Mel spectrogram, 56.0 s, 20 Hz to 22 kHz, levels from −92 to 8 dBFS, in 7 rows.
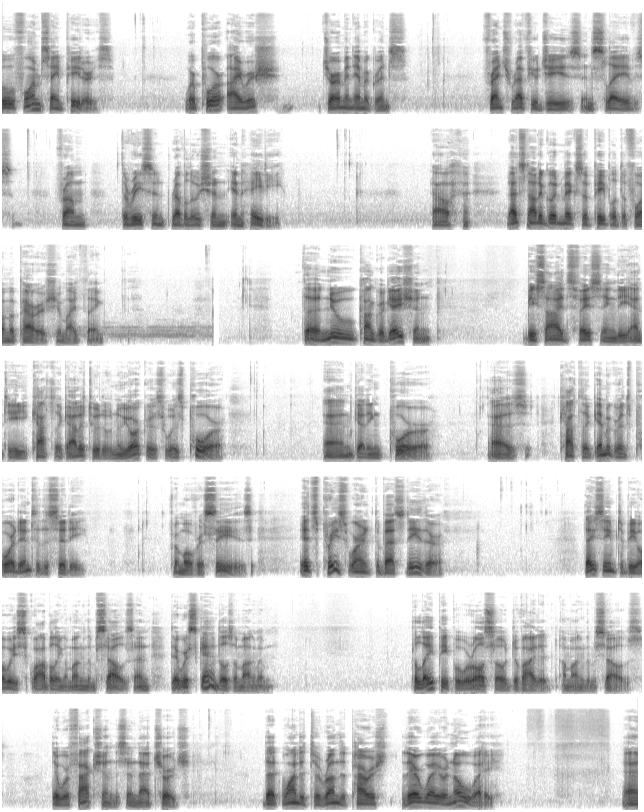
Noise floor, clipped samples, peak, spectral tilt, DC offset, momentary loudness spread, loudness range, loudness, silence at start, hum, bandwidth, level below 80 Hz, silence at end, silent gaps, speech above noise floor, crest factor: -68 dBFS; under 0.1%; 0 dBFS; -4.5 dB/octave; under 0.1%; 12 LU; 4 LU; -22 LUFS; 0 s; none; 15.5 kHz; -70 dBFS; 0 s; 18.64-18.69 s; 46 dB; 24 dB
